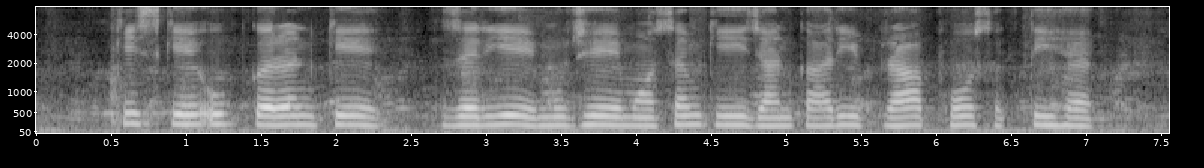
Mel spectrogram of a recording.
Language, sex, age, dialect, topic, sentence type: Hindi, female, 18-24, Marwari Dhudhari, agriculture, question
